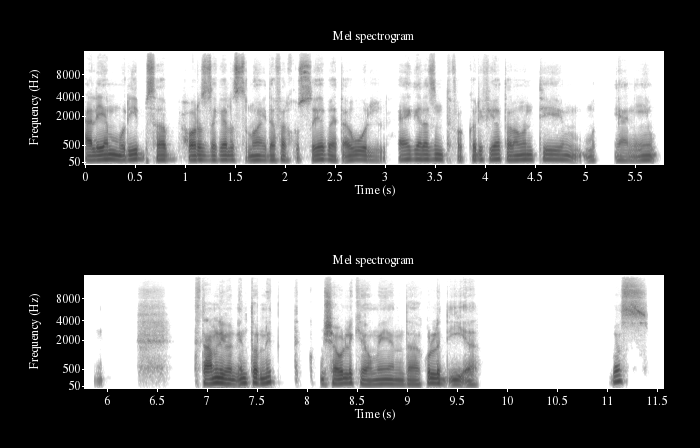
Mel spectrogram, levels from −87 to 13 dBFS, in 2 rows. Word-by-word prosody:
حاليًا 100 +4 +5
مُريب 110 +2 +2
بسبب 105 0 -1
حوار 100 - +2
الذكاء 105 0 +1
الاصطناعي 100 -2 -1
ده، 100 - -1
فالخصوصيَّة 100 +2 -1
بقت 105 -6 -2
أول 100 -2 -1
حاجة 115 +2 -1
لازم 115 +1 0
تفكري 110 -1 -7
فيها، 115 +1 -1
طالما 105 -1 0
أنتِ 110 0 -4
م 110 -3 -4 0.2
يعني 85 -1 -8
إيه، 100 - -2
م - - -8 1.2
بتتعاملي 120 +4 +7
بالإنترنت، 115 +6 +3 0.4
مش - - 0
هأقول 105 +3 +5
لِك 120 -2 -2
يوميًا 95 +1 +1
ده 90 -1 0
كُلّ 115 +5 +3
دقيقة. 90 -4 -3 1.3
بس. 150 +1 -1
105 Hz, 155 wpm, -24 LUFS, 100-115 Hz, 1.3 s, بتتعاملي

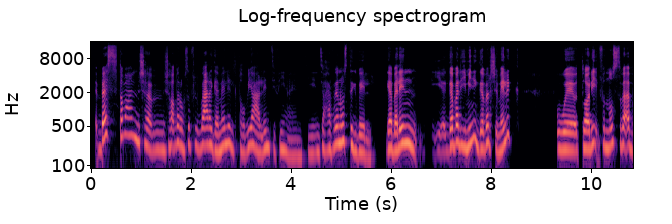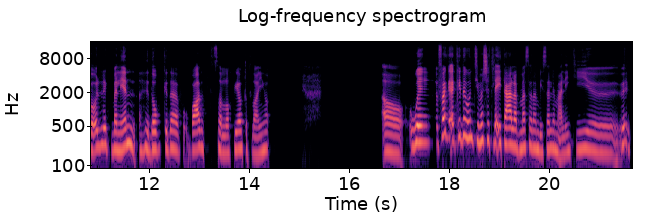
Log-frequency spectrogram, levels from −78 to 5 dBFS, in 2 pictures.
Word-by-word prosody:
بس، 315 - +3
طبعًا 355 +1 -1
مش 270 -6 -2
ه 210 -4 0
مش 195 +1 -7
هاقدر 230 +3 -2
أوصف 230 +3 -6
لكِ 210 - -7
بقى 235 +2 +3
على 235 -1 +2
جمال 205 +6 0
الطبيعة 205 -1 -2
اللي 180 +4 -4
أنتِ 215 -3 -3
فيها، 190 0 -5
يعني 150 0 -11
أنتِ 140 - -26 0.2
أنتِ 180 +3 -7
حرفيًا 200 +5 -1
وِسط 260 -1 +2
جِبَال، 175 -8 -2 0.3
جَبلين 215 +3 +5 0.3
ي 175 +2 -9
جَبَل 235 +6 +4
يمينك، 240 +6 +2
جَبَل 230 +5 +2
شمالك 205 - -2 0.7
وطريق 200 +3 +3
في - - -19
النُص 235 +3 -2
بقى 235 -1 +4
باقول 215 +5 0
لكِ 235 -2 0
مليان 205 +4 +1
هِضاب 200 +1 -2
كده 210 -2 -2
فوق 180 - -17
بعض 200 +1 +1
تتسلّقيها 190 0 -5
وتطلعيها. 190 -1 -6 2.3
آه، 175 -3 -1
وفجأة 255 - +4
كده 330 +3 0
وأنتِ 305 -3 +1
ماشي 270 +1 0
تلاقي 265 0 +1
تَعلَب 235 -4 +5
مثلًا 215 0 -2
بيسلّم 200 +1 -4
عليكِ 175 +5 -7
أ 195 +2 -4
210 Hz, 140 wpm, -24 LUFS, 190-240 Hz, 2.3 s, جَبلين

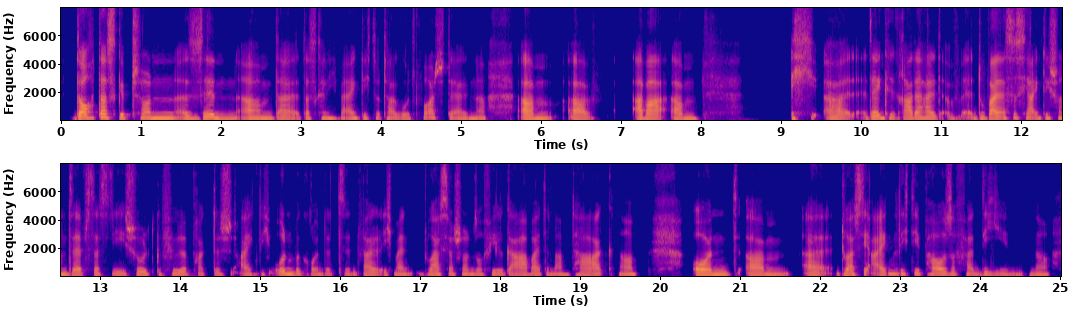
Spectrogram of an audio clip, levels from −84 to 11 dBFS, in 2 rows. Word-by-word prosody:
Doch, 205 +2 +9
das 235 0 +5
gibt 220 0 +1
schon, 195 -3 +5
äh, 200 -3 0
Sinn. 175 -1 +2
Ähm, 180 -1 +2
da 185 0 -1
das 175 0 -5
kann 190 -1 -3
ich 175 -3 -1
mir - - -4
eigentlich 185 -1 -2
total 90 - -5
gut 90 0 -5
vorstellen, 175 -2 -2
ne? 180 +2 -1 0.4
Ähm, 175 +1 +5 0.2
ah, - - +3 0.5
aber, 185 -1 +5
ähm 170 -1 +1 1.2
ich, - - -2
äh, 185 +9 0
denke 200 0 +2
grade 195 0 +2
halt, 190 -2 +1
äh, - - -8
w - - -5
du 180 0 -2
weißt 200 +4 +5
es 230 0 -2
ja 220 - 0
eigentlich 200 -1 -2
schon 185 -3 0
selbst, 180 +2 -2
dass 190 -3 -5
die 85 0 -5
Schuldgefühle 180 - -3
praktisch - - -9
eigentlich 155 -1 -6
unbegründet 140 -9 -1
sind, 130 -1 -9
weil 145 -1 -2
ich 160 +5 -8
meine, 195 0 -3
du 175 -3 -6
hast 185 +1 -1
ja - - -4
schon 180 0 -2
so 170 -1 -5
viel 145 - -5
gearbeitet 185 +2 -2
am 150 -6 -4
Tag, 145 0 -2
ne? 95 +1 -1 0.7
Und, 165 -3 +4
ähm, 160 +4 0
äh, 150 -2 -2
du 180 -4 -2
hast 180 0 +1
dir - - -2
eigentlich 195 +3 -1
die - - -3
Pause 190 -1 +1
verdient, 70 - -6
ne? 130 +7 -4
180 Hz, 160 wpm, -25 LUFS, 165-195 Hz, 1.2 s, Doch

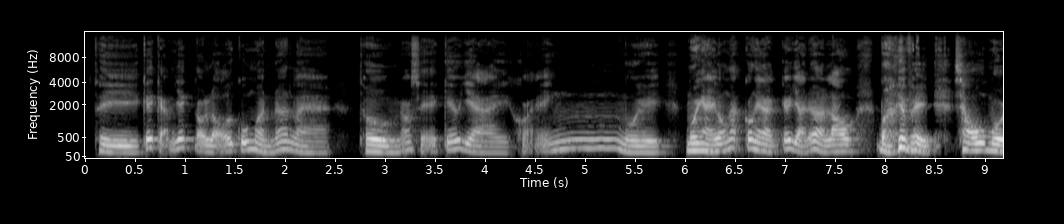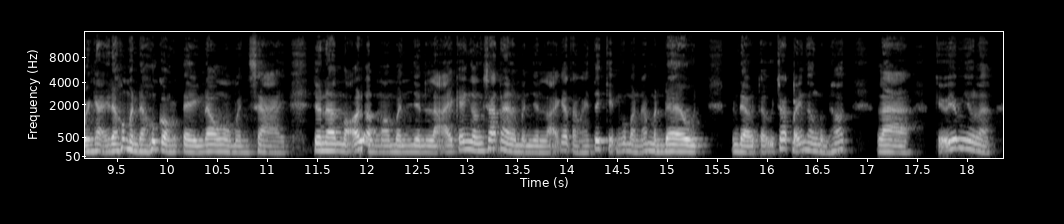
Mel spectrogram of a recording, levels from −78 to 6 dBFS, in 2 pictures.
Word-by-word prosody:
Thì 135 -3 +1
cái 225 - +4
cảm - - -6
giác 225 +1 +2
tội - - -1
lỗi 145 +3 -1
của 175 +3 0
mình 160 -8 -3
á, 180 +6 -3
là 130 -8 -7 0.3
thường 140 -3 +5
nó 175 - -7
sẽ 185 - -7
kéo 190 +3 -1
dài 125 -8 -4
khoảng 190 +11 -9 0.5
mười 130 -2 -1 0.2
mười 170 +1 +4
ngày 155 -3 +3
luôn 160 +4 +1
á. 225 - -1
Có 220 - +2
nghĩa 190 - +2
là 155 -3 +2
kéo 205 +9 0
dài - - 0
rất 200 - +1
là 150 - +1
lâu 150 +1 +1 0.2
bởi - - +2 0.2
vì 160 -7 +4 0.2
sau 170 -1 +4
10 150 -3 +7
ngày 150 -2 -2
đó 165 - +4
mình 185 - +2
đâu 150 -1 -1
có 190 - +4
còn 145 -4 0
tiền 135 -1 +2
đâu 150 0 +2
mà 145 - -1
mình 130 - -11
xài. 130 -2 -6 0.3
Cho 170 - +4
nên 165 -1 +4
mỗi - - +3
lần 140 - -1
mà 140 0 -3
mình 140 0 -3
nhìn 145 -1 0
lại 135 +1 -2
cái 180 +6 -2
ngân 170 -3 +1
sách 210 +3 0
hay 175 - +2
là 150 - 0
mình 140 -1 -4
nhìn 135 0 -3
lại - - -6
cái 175 - -3
tài 140 - -9
khoản 135 +1 -11
tiết 200 - +1
kiệm 150 - -7
của 165 - -6
mình 150 -3 -5
á, 155 - -6
mình 150 -3 -4
đều 150 -1 +6 0.4
mình 150 - -6
đều 135 -3 +2
tự - - -4
trách 215 -1 -1
bản 180 - -1
thân 165 -3 -3
mình 140 -3 -7
hết 175 +7 -6 0.3
là, 140 -3 -1 0.3
kiểu, - - -1
giống 220 - +3
như 200 -3 0
là 145 -6 -4
150 Hz, 270 wpm, -20 LUFS, 135-170 Hz, 0.5 s, 10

